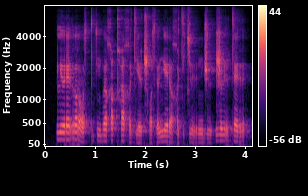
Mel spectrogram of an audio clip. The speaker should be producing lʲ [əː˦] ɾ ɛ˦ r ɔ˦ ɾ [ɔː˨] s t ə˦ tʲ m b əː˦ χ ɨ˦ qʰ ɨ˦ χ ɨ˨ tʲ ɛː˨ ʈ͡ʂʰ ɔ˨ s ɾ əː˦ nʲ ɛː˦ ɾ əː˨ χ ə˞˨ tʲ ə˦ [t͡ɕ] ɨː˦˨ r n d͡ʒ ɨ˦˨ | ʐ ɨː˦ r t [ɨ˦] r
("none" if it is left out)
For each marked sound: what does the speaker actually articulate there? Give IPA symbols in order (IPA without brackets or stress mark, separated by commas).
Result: əː˦, ɔː˨, t͡ɕ, ɛ˦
